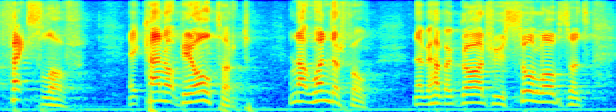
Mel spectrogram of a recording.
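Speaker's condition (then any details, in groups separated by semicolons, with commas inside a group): Cleft palate and cleft lip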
